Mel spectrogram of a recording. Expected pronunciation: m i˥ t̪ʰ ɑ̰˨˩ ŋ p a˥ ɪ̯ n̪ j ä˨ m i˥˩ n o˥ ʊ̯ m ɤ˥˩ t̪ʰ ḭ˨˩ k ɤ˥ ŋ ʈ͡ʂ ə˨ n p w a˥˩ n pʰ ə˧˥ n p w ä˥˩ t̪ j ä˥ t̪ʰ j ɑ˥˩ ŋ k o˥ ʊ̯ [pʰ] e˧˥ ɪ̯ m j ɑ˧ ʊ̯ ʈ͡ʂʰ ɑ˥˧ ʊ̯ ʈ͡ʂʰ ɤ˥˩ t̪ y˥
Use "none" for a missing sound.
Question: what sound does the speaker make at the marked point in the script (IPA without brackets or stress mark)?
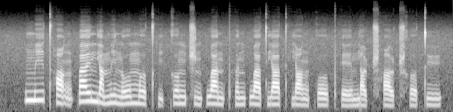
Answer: pʰ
